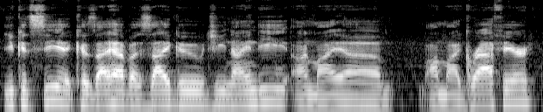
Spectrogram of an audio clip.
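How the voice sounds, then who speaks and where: Unhurried and fairly bright in tone, this mid-range male voice belongs to a CB radio operator and channel host. He keeps things informal with short calls, acknowledgements, and repeated call signs during casual radio contacts.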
